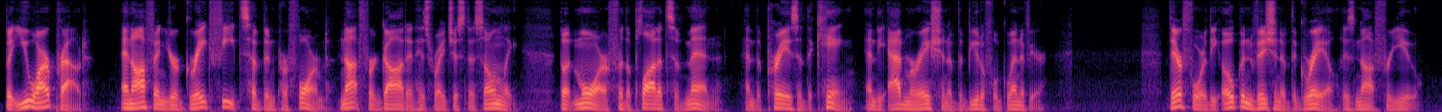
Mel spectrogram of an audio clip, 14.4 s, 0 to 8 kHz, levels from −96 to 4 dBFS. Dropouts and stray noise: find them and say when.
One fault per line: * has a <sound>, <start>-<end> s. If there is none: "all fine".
all fine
